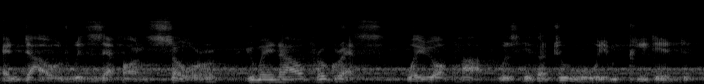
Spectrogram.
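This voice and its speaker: An actor playing an ancient godlike spirit in a video game, giving grave, oratorical exposition in a deep, gravelly voice. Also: male voice, big pitch swings, slow, a little mellow, soft background music, exaggerated voice. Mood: solemn, commanding. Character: ancient godlike spirit, male, solemn, commanding mentor. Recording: large echoing hall, slightly distant, faint noise.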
